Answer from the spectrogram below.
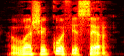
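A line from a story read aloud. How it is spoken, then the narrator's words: Very angry cook. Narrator (Russian): чрезвычайно сердито сказал повар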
